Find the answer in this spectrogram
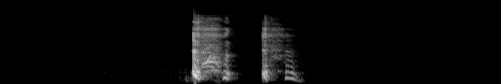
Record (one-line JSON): {"cough_length": "5.0 s", "cough_amplitude": 29203, "cough_signal_mean_std_ratio": 0.21, "survey_phase": "beta (2021-08-13 to 2022-03-07)", "age": "45-64", "gender": "Female", "wearing_mask": "No", "symptom_cough_any": true, "symptom_runny_or_blocked_nose": true, "symptom_sore_throat": true, "symptom_diarrhoea": true, "symptom_fatigue": true, "symptom_headache": true, "symptom_change_to_sense_of_smell_or_taste": true, "symptom_loss_of_taste": true, "symptom_onset": "3 days", "smoker_status": "Current smoker (e-cigarettes or vapes only)", "respiratory_condition_asthma": false, "respiratory_condition_other": false, "recruitment_source": "Test and Trace", "submission_delay": "2 days", "covid_test_result": "Positive", "covid_test_method": "RT-qPCR"}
